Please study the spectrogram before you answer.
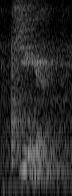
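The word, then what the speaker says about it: quien: The second example I am giving you is Kien. Kien. K sound is coming. Appear with U and followed by I or E.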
